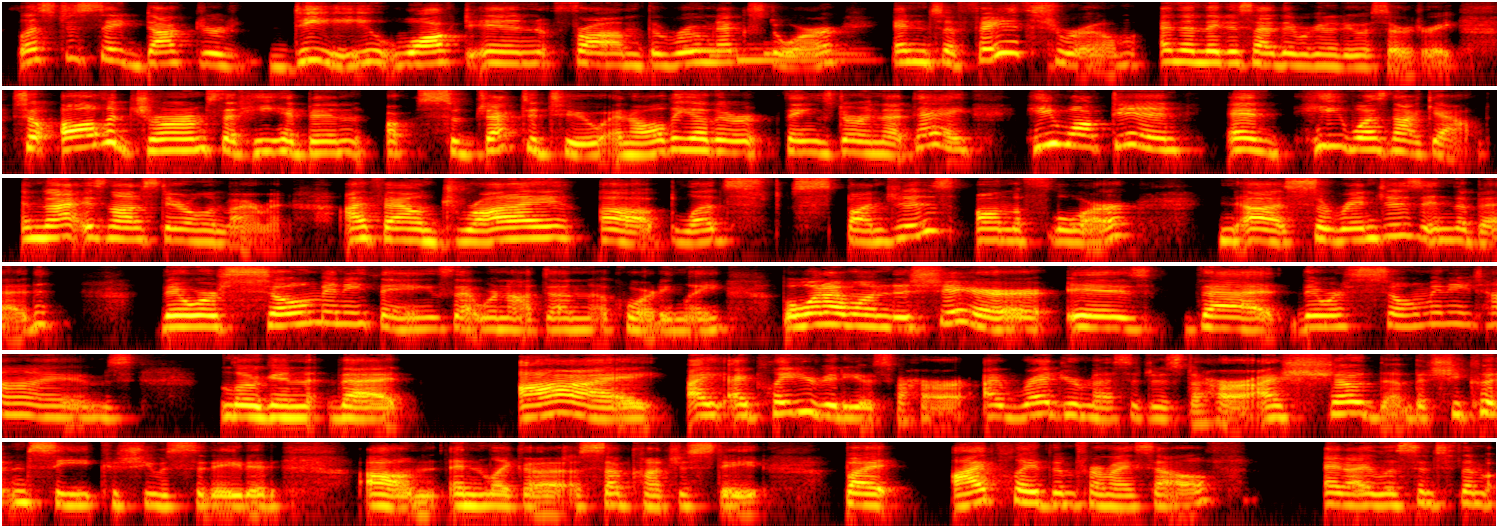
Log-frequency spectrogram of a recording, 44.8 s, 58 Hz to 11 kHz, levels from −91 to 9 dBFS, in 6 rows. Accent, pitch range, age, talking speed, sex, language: American, 215-270 Hz, 40-59, 190 wpm, female, English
